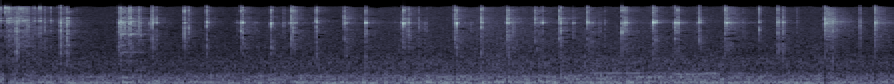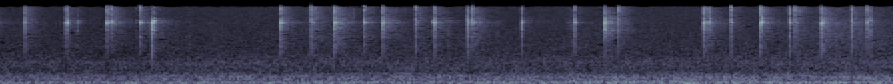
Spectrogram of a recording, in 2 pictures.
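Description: A handheld metal wire scalp massager, with thin metal wire prongs on an open, hollow metal handle, is held close to the microphone while long pink fingernails scratch and pluck along its wires. Rapid bright metallic clicks and springy creaks rattle over a soft, steady low rustle.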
